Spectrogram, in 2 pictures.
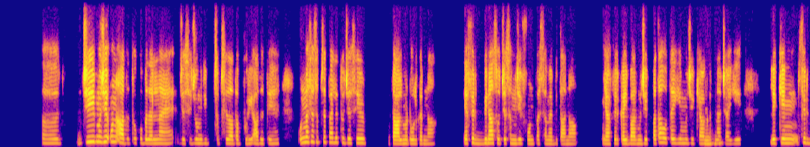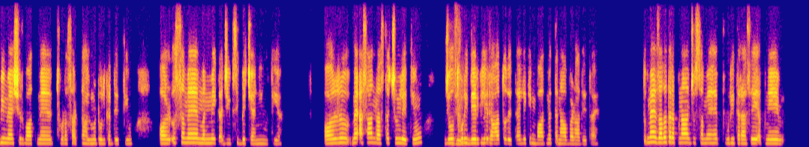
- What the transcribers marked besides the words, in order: none
- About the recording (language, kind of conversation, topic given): Hindi, advice, मैं नकारात्मक आदतों को बेहतर विकल्पों से कैसे बदल सकता/सकती हूँ?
